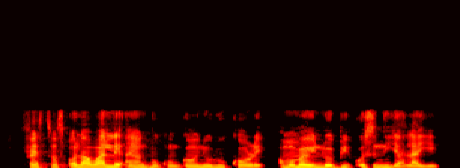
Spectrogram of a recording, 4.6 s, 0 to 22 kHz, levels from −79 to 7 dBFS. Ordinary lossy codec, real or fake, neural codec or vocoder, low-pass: none; real; none; none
